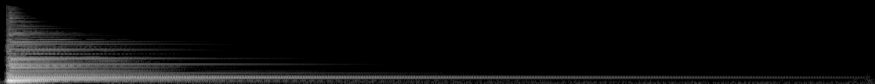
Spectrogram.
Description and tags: Yamaha acoustic through USB microphone to laptop. Chords strummed with a metal pick. File name indicates chord.
acoustic, chord, strummed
